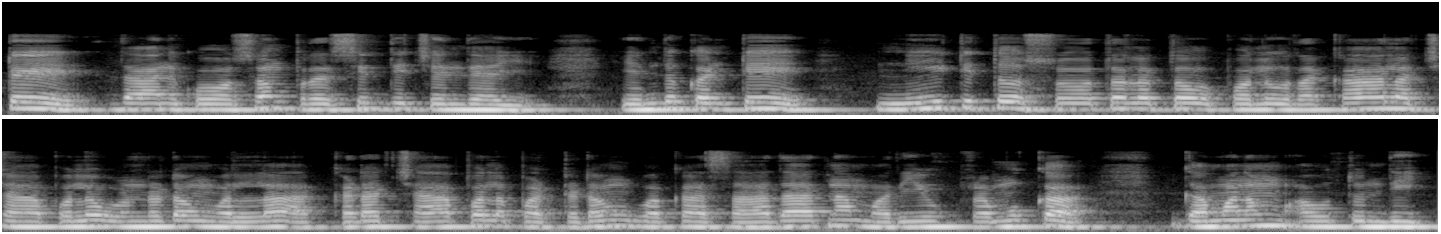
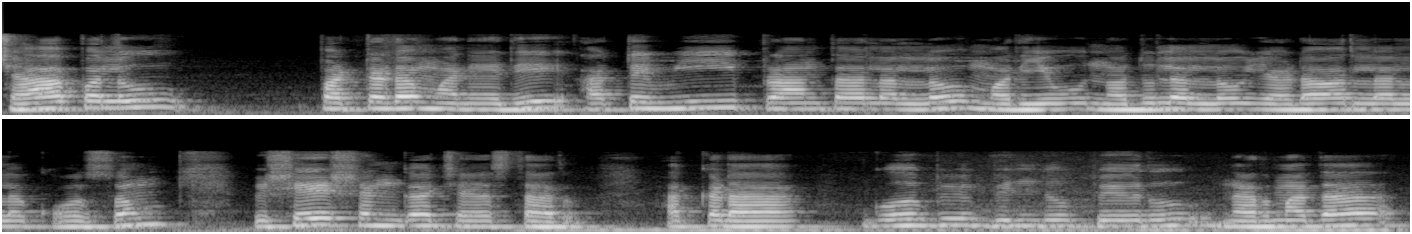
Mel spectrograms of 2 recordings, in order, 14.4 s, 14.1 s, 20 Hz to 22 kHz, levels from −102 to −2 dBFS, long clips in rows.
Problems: background sounds at intervals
